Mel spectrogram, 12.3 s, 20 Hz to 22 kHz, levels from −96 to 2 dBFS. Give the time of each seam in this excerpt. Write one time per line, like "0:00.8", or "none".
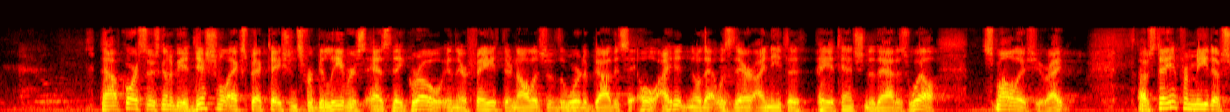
0:00.9
0:09.7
